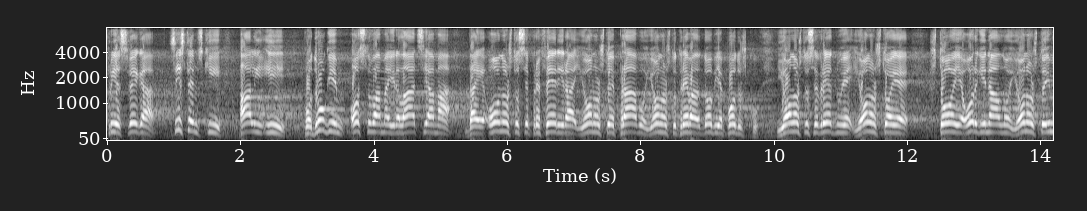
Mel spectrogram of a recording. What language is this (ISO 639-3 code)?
srp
